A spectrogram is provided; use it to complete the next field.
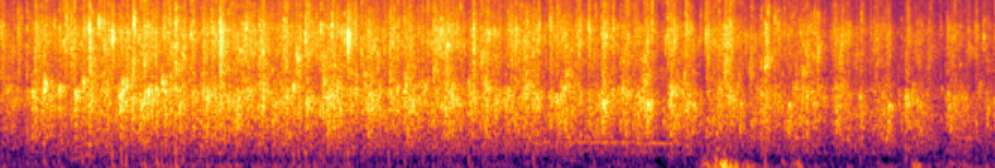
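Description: A crowd claps steadily in sustained applause, a dense, even wash of many hands that holds at a fairly constant loudness for several seconds with no voices over it.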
